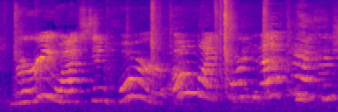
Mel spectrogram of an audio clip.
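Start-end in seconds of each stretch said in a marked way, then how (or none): 1.7-3.3 higher-pitched, mildly distressed cry; a touch of alarm for a dear friend; horrified cry. A narrator's reading. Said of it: "she cried".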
